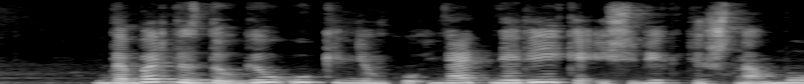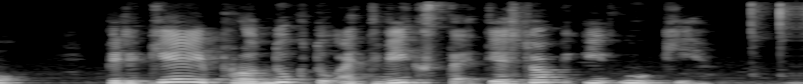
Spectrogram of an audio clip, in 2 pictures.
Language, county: Lithuanian, Alytus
